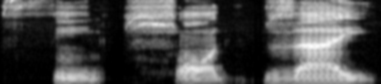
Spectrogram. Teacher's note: The whistling letters are also from there, the edge of the tongue, while being above the lower front teeth.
